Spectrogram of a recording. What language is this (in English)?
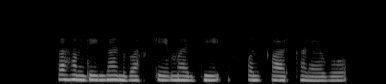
Pashto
